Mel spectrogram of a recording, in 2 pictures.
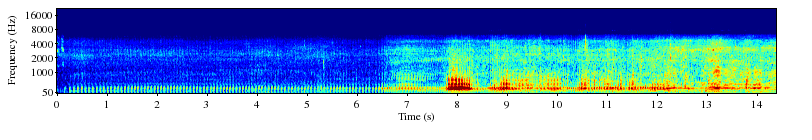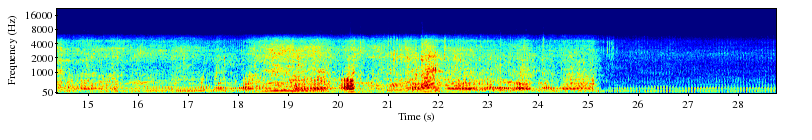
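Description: Off-road dirt bike engine running steadily at low revs, then revved hard and unevenly from about six seconds in as the bike climbs a rocky creek bed. It drops back to a lower, steady note near the end.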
